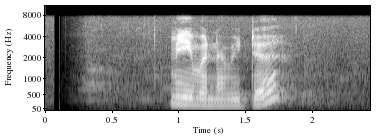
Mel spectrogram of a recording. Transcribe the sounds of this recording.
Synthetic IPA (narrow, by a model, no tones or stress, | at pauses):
meːʋɐnːɐʋiʈːɯ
